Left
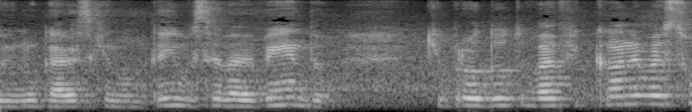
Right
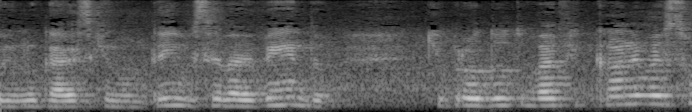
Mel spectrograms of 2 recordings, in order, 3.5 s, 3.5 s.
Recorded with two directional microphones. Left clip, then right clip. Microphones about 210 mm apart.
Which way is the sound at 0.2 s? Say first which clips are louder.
Left 5 dB; 5° right (ahead or behind).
